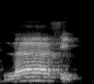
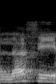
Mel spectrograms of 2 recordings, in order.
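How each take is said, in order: First: The vowel after the l is long. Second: The vowel after the l is short. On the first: Humans are not at a loss. The speaker calls it wrong. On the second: Humans are truly at a loss. The speaker calls it right.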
